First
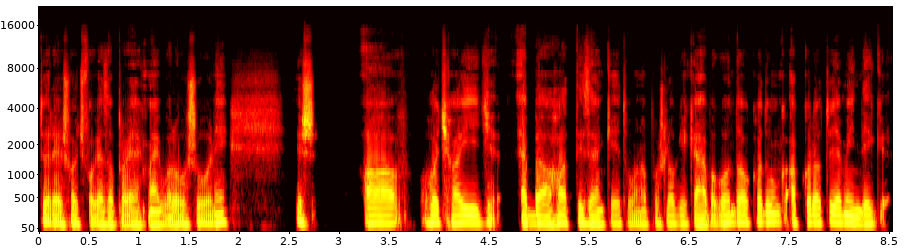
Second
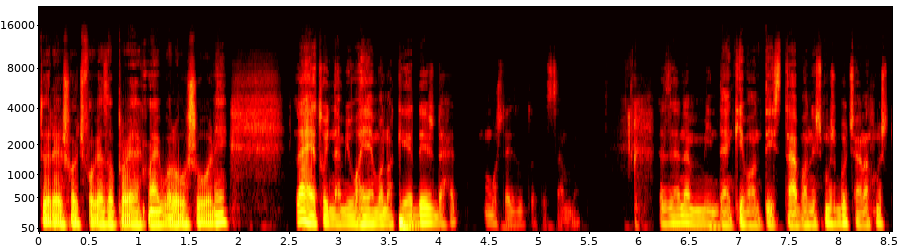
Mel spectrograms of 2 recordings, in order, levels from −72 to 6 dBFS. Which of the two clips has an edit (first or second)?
second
